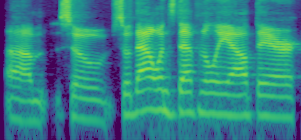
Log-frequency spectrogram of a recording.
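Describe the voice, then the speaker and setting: A man with a fairly high, bright voice gives casual interview answers. He sounds like a sports announcer off duty, hesitating and working out his thoughts aloud as he goes. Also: moderate pace, clear, resonant tone. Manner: hesitant, thinking aloud with frequent stalling.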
